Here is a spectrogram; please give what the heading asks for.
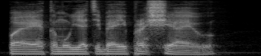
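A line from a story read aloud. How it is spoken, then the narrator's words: Gloomy. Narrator (Russian): мрачно сообщил Криол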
